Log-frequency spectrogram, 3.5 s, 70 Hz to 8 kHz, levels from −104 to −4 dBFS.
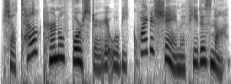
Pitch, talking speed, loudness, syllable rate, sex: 245 Hz, 260 wpm, -19 LUFS, 6.4 syllables/s, female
